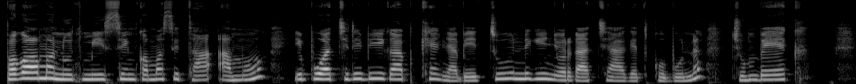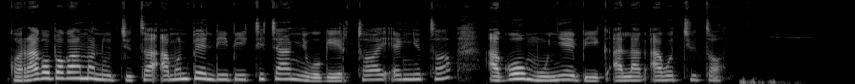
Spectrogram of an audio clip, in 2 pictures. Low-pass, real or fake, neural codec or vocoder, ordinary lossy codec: none; real; none; none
